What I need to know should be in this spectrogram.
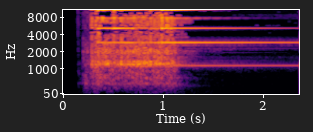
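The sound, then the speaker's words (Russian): A telephone bell rings once, loud, in a silent dining room: a rapid metallic clatter lasting about a second, followed by a bright ringing tone that lingers and slowly fades. No voices are heard. “Вайолет, Клаус, Солнышко и даже тетя Жозефина, когда вдруг зазвонил телефон.”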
